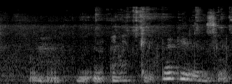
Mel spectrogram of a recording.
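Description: Indistinct women's voices talking, in short broken phrases.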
